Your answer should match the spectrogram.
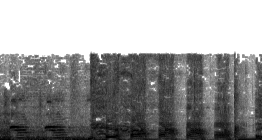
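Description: A car horn honks twice in quick, bright bursts, then a voice breaks into laughter-like chatter that carries the rest of the moment.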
